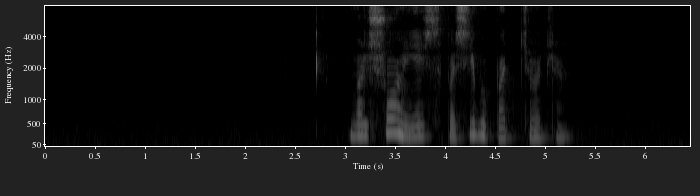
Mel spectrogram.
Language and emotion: Russian, sad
